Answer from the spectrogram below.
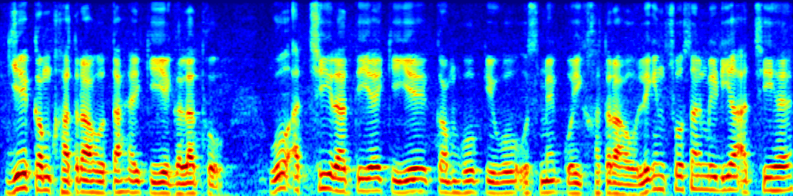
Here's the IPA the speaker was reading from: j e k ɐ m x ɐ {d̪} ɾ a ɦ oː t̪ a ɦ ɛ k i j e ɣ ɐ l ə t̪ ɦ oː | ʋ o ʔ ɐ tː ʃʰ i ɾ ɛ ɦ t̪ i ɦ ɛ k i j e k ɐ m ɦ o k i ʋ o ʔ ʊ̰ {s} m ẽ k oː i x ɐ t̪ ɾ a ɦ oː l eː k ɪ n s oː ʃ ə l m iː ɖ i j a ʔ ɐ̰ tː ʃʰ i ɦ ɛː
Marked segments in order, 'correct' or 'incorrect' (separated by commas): incorrect, correct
